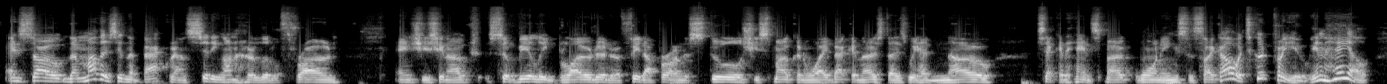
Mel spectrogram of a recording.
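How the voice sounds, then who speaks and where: A man, a guest on the show, telling a story in casual talk, animated and quick to act out quotes, with frequent swearing. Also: lowish voice.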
